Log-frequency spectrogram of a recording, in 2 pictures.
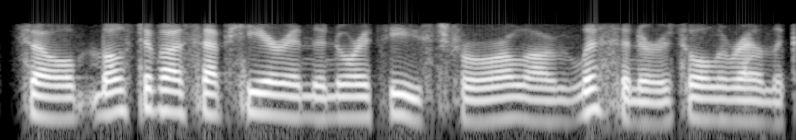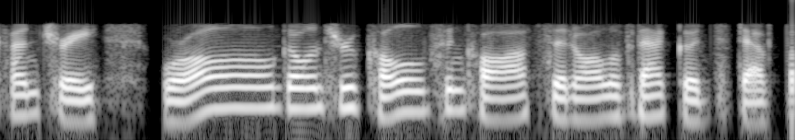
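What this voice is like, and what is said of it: Raspy, hoarse voice. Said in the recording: “I'm a little raspy tonight”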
